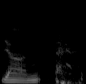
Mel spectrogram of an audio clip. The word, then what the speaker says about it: Jan: big deal or anything it's pronounced yan it's it's a german name it's i understand okay no worries okay i i like i like yan okay that's the pronunciation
